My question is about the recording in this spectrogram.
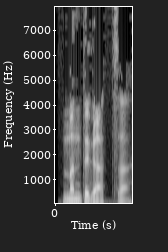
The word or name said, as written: Mantegazza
